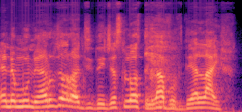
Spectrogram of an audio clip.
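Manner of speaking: usual speaking voice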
